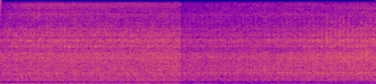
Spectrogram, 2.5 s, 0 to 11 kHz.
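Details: BMW E61 530d M57N 235 hp diesel at 232,000 km, after broken timing chain repair, rear bumper missing; deep even diesel clatter at idle, steady, no rattles or chain slap, sounds healthy.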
